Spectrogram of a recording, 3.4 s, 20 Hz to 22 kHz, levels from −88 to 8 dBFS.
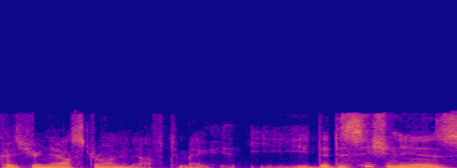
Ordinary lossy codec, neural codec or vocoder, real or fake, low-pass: AAC, 32 kbps; none; real; 7.2 kHz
